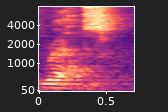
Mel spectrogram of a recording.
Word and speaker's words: Roos: I believe that everybody knows that we had a speaker due, Stephen Roos. Is that how you pronounce his name? Rouse. Right.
